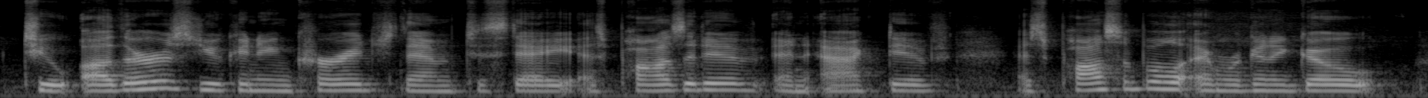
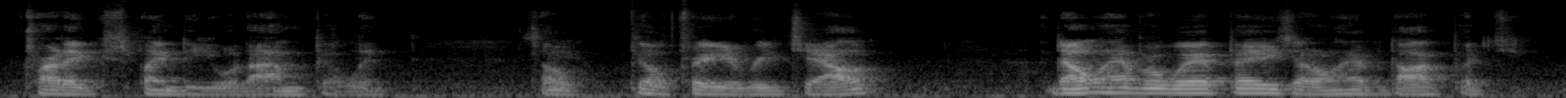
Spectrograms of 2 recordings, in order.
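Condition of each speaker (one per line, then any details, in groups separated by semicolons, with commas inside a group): No condition
ALS, severe; recently diagnosed, about 5.5 years of symptoms, on medication; speech severely hampered, difficulty swallowing, thicker liquids easier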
